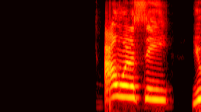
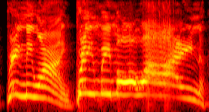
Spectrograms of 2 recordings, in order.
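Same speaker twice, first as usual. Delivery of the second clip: higher, louder, slow drawn-out demand for wine; imperious wine demand; 8 semitones higher, 3 dB louder, slower than usual. Retold or imitated. She imagines the losing candidate, sulking, calling for wine loudly. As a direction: play a sulking queen calling for more wine.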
